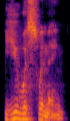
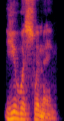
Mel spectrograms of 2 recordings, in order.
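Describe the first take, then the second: No difference in how they are said.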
